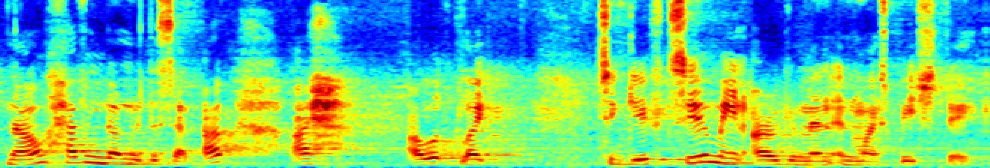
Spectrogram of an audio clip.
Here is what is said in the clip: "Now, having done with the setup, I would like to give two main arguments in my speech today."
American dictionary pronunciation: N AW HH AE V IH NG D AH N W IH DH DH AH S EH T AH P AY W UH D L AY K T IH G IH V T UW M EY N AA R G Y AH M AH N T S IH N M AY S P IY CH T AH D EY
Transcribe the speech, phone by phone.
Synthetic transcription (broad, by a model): N AW HH AE V IH NG D AH N W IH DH DH AH S EH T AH P AY W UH D L AY K T IH G IH V T UW M EY N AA R G Y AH M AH N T IH N M AY S P IY CH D EY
